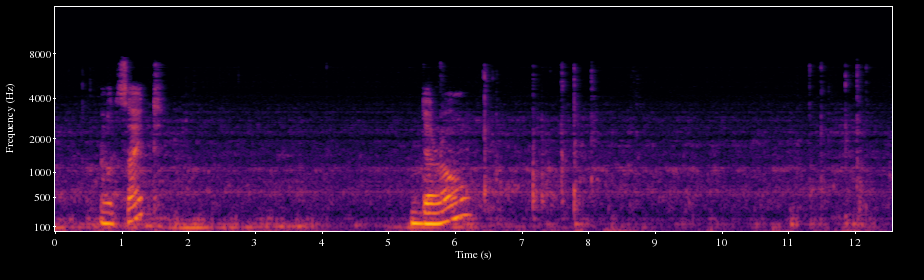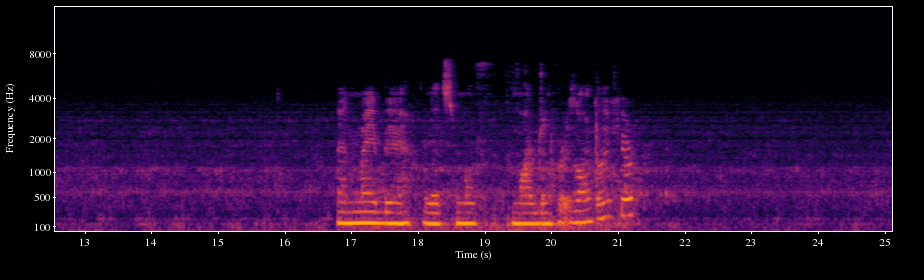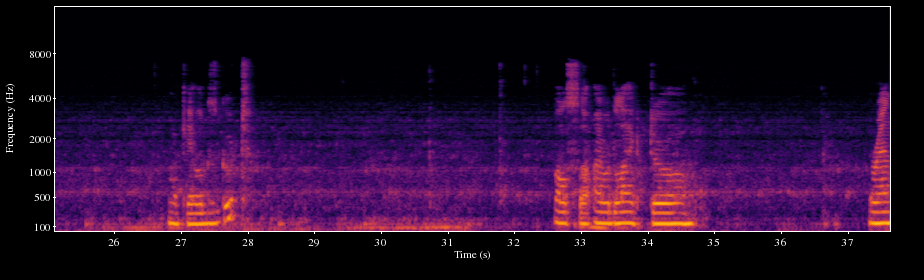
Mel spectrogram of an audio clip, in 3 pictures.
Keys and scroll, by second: 0.3 shift+Tab, 2.4 Up, 4.0 Return, 6.1-8.2 typing, 11.2 Return, 11.8 shift+,, 12.0 shift+/, 13.0 /, 18.9 super+x, 19.4 super+BackSpace, 20.2 BackSpace, 20.6 space, 20.9 super+v, 21.6 super+Tab, 32.1 shift+Tab, 32.8 Tab.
